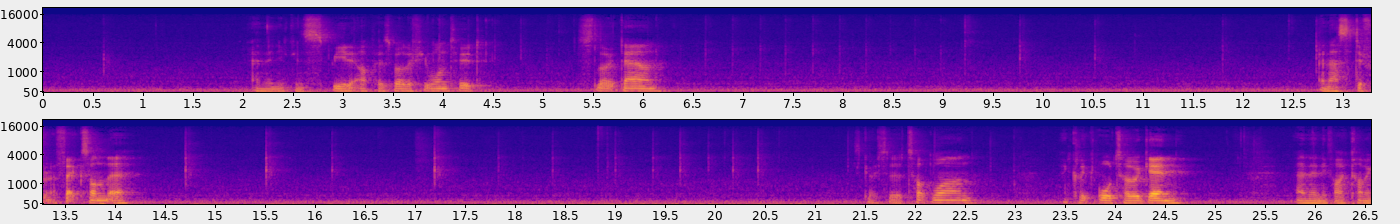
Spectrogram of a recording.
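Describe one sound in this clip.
Computer fans hum steadily.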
